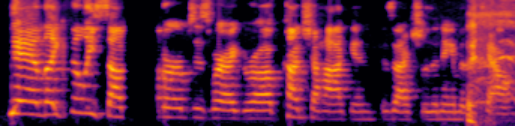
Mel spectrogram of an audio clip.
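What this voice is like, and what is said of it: Philadelphia accent. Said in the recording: “if you can't tell by the accent, is not from here specifically... It's not Baltimore... It's not West Virginia either... It's Philly... It's very Philly.”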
